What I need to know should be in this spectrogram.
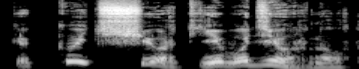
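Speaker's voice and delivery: usual speaking voice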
